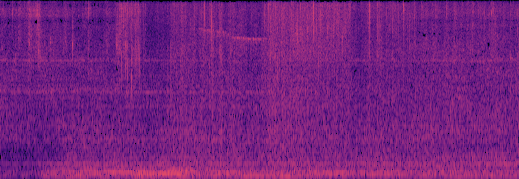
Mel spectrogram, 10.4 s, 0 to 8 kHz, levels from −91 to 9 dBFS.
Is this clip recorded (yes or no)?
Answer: yes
